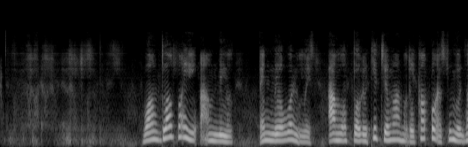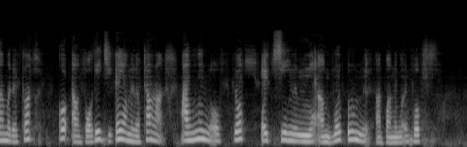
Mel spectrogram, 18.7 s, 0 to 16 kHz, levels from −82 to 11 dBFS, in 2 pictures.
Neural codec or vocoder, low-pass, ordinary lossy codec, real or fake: codec, 16 kHz, 0.5 kbps, FreqCodec, larger model; 7.2 kHz; AAC, 64 kbps; fake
